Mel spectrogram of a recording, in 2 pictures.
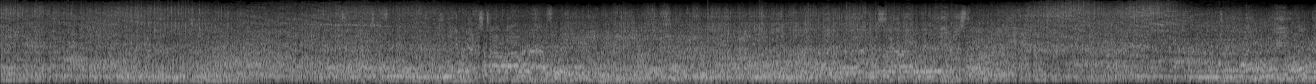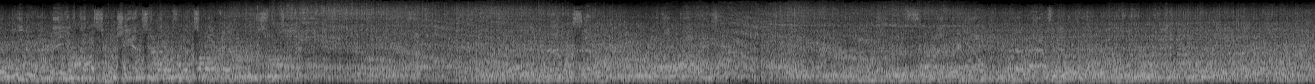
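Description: Several E-Mod race cars' engines running hard at racing speed, a thick, continuous blend of engine notes that keep rising and falling in pitch as the cars pass and power through the corners.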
